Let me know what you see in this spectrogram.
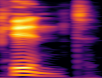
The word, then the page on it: Kind: /kɪnt/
